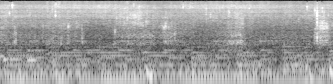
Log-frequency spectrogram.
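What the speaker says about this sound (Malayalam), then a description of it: "ഇനി നമുക്ക് നെയ്യിൽ നന്നായൊന്ന് വഴറ്റിയെടുക്കാം." Chopped dates sauté in ghee in a pan while being prepared for a sugar-free makhana dry fruit ladoo, giving a loud, steady sizzle with occasional scrapes of stirring.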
